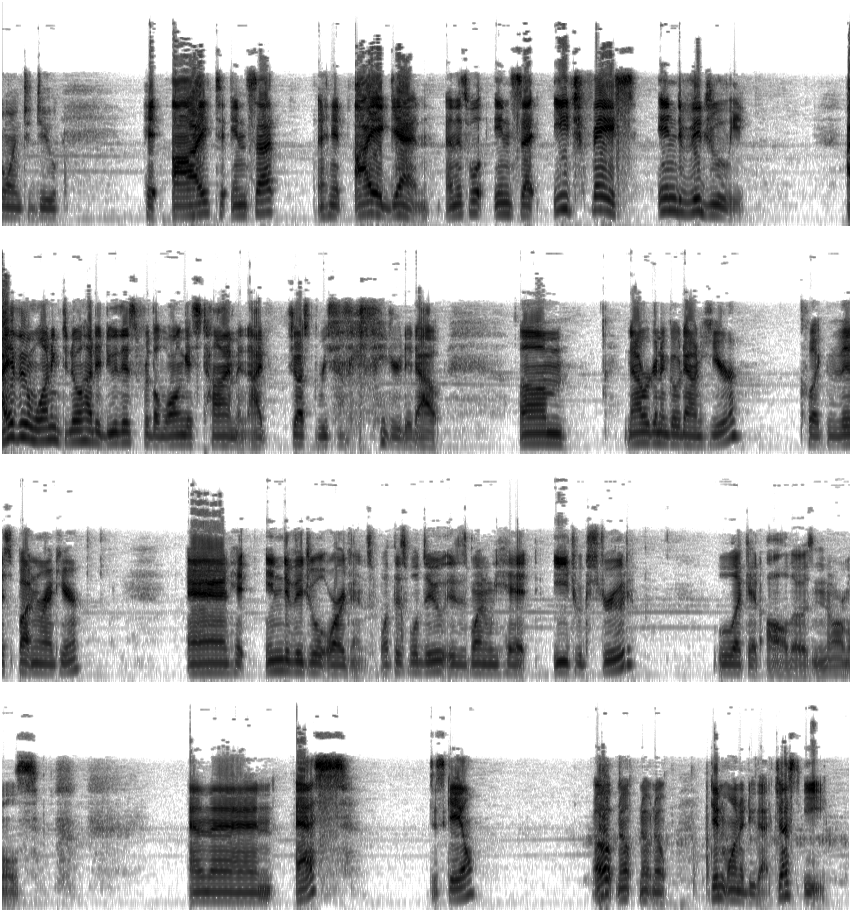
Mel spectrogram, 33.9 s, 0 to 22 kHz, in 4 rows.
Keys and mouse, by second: 1.6 i, 11.4-13.3 middle drag, 17.7-22.3 drag, 22.3 e, 32.2 ctrl+z, 33.0 e.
